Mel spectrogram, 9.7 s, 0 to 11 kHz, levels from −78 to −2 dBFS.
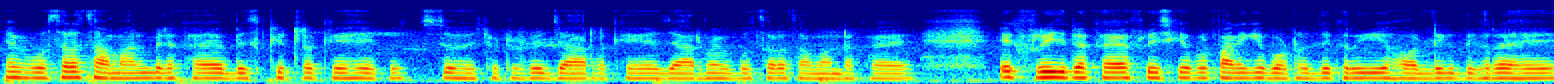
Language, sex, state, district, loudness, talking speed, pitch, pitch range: Hindi, female, Bihar, Jahanabad, -19 LUFS, 245 wpm, 165 Hz, 160-170 Hz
